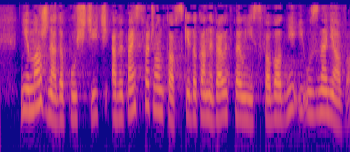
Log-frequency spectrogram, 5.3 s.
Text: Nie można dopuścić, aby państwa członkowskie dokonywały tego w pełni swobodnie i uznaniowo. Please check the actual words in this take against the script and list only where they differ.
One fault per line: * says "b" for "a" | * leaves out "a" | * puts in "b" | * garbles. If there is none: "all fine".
* leaves out "tego"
